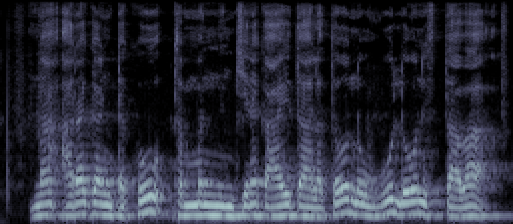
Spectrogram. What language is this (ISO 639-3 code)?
tel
